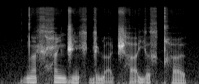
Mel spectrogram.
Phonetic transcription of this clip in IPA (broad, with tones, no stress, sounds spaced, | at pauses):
d̪ ã˦ x ħ ĩ˦ d͡ʒ ẽ˨ x ɡ e˨ ɳ a̰˦ t͡ʃʰ a̰˦ j ə˨ x qʰ ə˨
